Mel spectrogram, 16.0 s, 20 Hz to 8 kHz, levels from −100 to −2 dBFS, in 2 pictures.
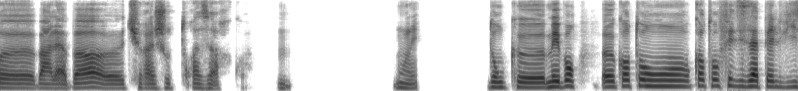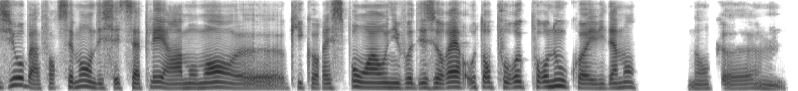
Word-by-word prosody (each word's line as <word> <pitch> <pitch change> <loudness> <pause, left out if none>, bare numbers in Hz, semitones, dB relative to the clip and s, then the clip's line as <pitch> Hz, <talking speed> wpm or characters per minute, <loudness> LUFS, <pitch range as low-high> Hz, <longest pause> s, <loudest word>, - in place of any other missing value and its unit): heu, 140 -2 0
bah, 135 -1 0
là-bas, 145 -3 +1
tu - - +2
rajoutes 135 -1 0
3 135 -1 -5
heures - - -8
quoi, - - -30 0.3
mmh. - - -13 1.1
Moui. 140 -3 -7 0.7
Donc 165 -1 -4
heu 155 -1 +2
mais 175 +1 +6
bon, 195 +1 +4 0.3
heu, 175 0 +3
quand 195 +2 -1
on 190 -2 +2
quand 205 0 -1
on 205 - 0
fait 215 +2 -2
des 185 0 0
appels 180 -1 +4
visio, 175 +8 +1
bah, 130 - -2
forcément, 165 +7 0
on 170 - 0
essaie 140 0 +1
de 140 - -1
s'appeler 160 +5 +3
à 130 - -1
un 135 - +1
moment, 150 +2 +1
heu, 70 - -6
qui 150 - -4
correspond 140 +5 +1
hein, 150 - +4
au 150 0 0
niveau 150 0 -2
des 145 +1 0
horaires 165 +3 +3
autant 160 0 -3
pour 160 +2 -3
eux - - 0
que 160 - -22
pour 175 0 -2
nous, 190 0 +1
quoi, 140 -3 -1
évidemment. 145 +4 -2 0.5
Donc 125 0 -10
hem 125 -2 -8
150 Hz, 190 wpm, -24 LUFS, 135-175 Hz, 1.1 s, mais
